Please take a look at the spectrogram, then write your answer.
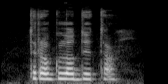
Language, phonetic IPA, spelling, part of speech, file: Polish, [ˌtrɔɡlɔˈdɨta], troglodyta, noun, Pl-troglodyta.ogg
